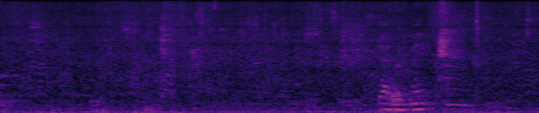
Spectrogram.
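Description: A woman speaks calmly through a microphone in an echoing hall.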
